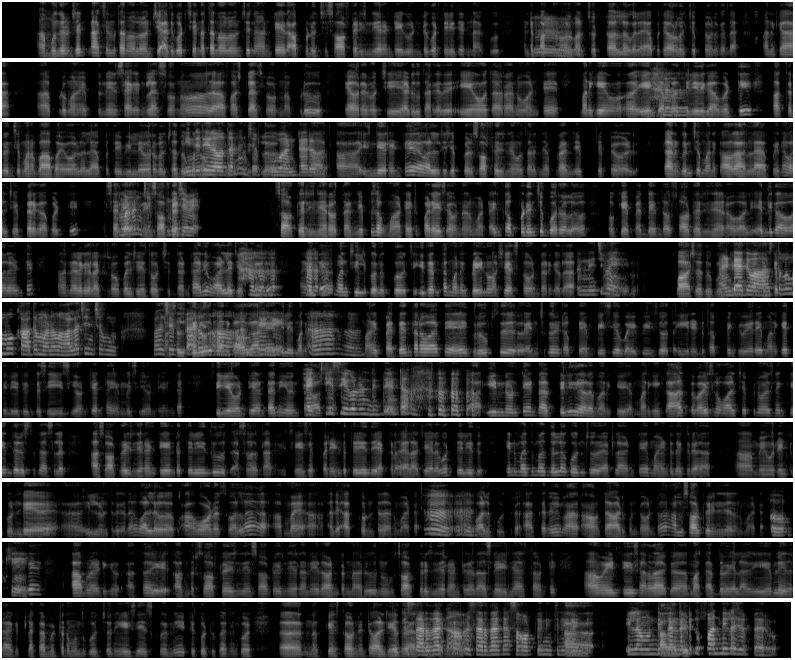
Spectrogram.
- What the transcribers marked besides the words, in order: tapping; in English: "సాఫ్ట్‌వేర్ ఇంజినీర్"; in English: "సెకండ్ క్లాస్‌లోనో"; in English: "ఫస్ట్ క్లాస్‌లో"; chuckle; in English: "ఇంజినీర్"; in English: "ఇంజినీర్"; in English: "సాఫ్ట్‌వేర్ ఇంజినీర్"; in English: "సాఫ్ట్‌వేర్ సాఫ్ట్‌వేర్ ఇంజినీర్"; in English: "సాఫ్ట్ వేర్ ఇంజినీర్"; chuckle; in English: "బ్రెయిన్ వాష్"; in English: "గ్రూప్స్"; in English: "సీఈసీ"; in English: "ఎంఈసీ"; in English: "సీఏ"; in English: "హెచ్ఈసి"; laugh; in English: "సాఫ్ట్‌వేర్ ఇంజినీర్"; in English: "రెంట్‌కుండే"; in English: "ఓనర్స్"; in English: "సాఫ్ట్‌వేర్"; in English: "సాఫ్ట్‌వేర్ ఇంజనీర్, సాఫ్ట్‌వేర్ ఇంజినీర్"; in English: "సాఫ్ట్‌వేర్ ఇంజనీర్"; in English: "కంప్యూటర్"; in English: "ఏసీ"; in English: "సాఫ్ట్‌వేర్ ఇంజినీర్"; in English: "ఫన్నీలా"
- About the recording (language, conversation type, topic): Telugu, podcast, కెరీర్‌లో మార్పు చేసినప్పుడు మీ కుటుంబం, స్నేహితులు ఎలా స్పందించారు?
